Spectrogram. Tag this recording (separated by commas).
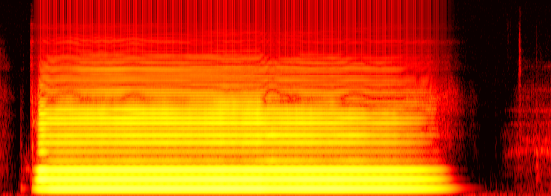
woodwind instrument, Music, Musical instrument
